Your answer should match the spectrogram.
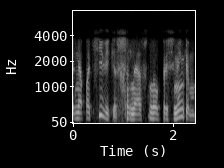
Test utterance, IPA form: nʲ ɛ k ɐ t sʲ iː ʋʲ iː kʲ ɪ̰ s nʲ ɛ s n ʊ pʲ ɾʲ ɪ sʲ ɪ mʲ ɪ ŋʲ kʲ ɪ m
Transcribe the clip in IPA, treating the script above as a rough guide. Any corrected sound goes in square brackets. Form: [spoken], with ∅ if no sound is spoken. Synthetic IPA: nʲ ɛ [p] ɐ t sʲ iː ʋʲ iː kʲ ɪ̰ s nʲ ɛ s n ʊ pʲ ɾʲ ɪ sʲ ɪ mʲ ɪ ŋʲ kʲ ɪ m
